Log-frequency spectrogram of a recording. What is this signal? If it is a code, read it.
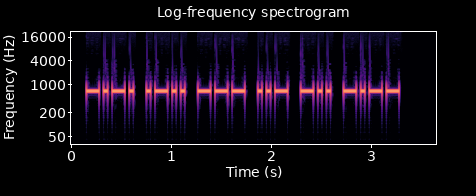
Morse code, heard as a keyed tone, about 35 wpm, 700 Hz. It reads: CLOUDY
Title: Speed-Racing Common QSO Phrases - 28wpm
